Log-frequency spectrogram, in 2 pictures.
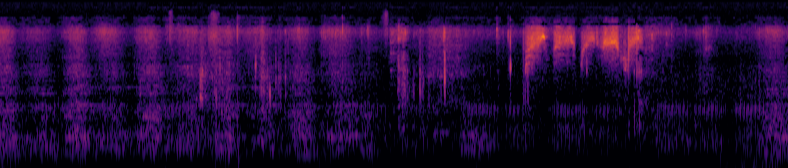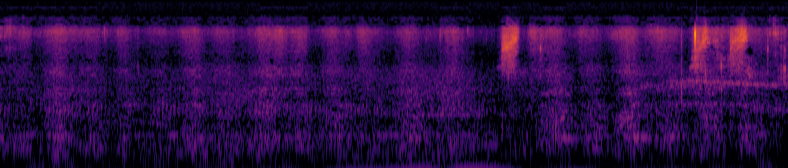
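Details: Domestic cat purring in a steady, low, rapid rumble throughout, with a few soft clicks and rustles on top.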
